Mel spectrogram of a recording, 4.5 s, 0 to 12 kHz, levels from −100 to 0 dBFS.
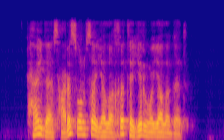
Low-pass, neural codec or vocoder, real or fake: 7.2 kHz; codec, 16 kHz, 8 kbps, FreqCodec, smaller model; fake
